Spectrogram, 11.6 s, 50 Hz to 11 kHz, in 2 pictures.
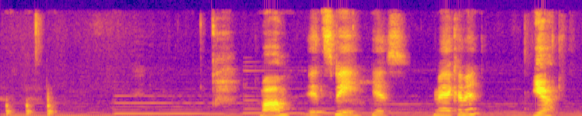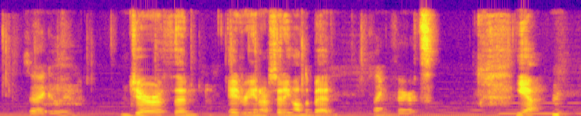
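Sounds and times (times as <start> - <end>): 
quick knocks on a door: 0.0 - 0.6
speech: 2.6 - 11.6.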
